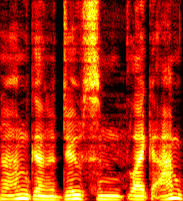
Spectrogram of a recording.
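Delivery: put-on slouched mumbling voice. Describing a slouched-over film character, mumbling James Dean impression.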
